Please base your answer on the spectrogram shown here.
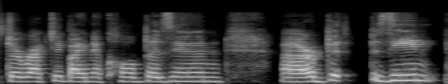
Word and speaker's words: Bazuin: and it was directed by Nicole Bazinet or Bazine.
